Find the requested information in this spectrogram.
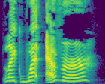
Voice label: Young Lady Like Whatever, A young lady says; Talking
